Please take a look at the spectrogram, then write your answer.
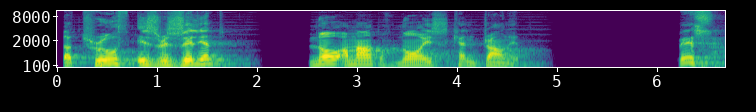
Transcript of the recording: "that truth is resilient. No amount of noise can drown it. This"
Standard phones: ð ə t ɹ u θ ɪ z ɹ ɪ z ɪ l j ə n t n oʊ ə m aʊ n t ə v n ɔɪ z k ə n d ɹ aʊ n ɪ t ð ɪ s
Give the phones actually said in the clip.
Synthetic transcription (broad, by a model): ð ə t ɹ u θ ɪ z ɹ ɪ z ɪ l j ə n t n oʊ ə m aʊ n t ə v n ɔɪ z k ə n d ɹ aʊ n ɪ t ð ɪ s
